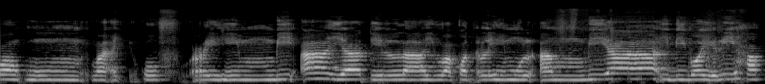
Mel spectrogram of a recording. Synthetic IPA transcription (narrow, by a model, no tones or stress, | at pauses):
ɔhumwa | kufriɦimbiʔajat̪ilːahiwakɔt̪lihimulambiaibiɡɔiɾiha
